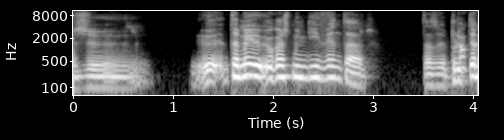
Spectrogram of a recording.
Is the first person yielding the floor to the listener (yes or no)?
no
